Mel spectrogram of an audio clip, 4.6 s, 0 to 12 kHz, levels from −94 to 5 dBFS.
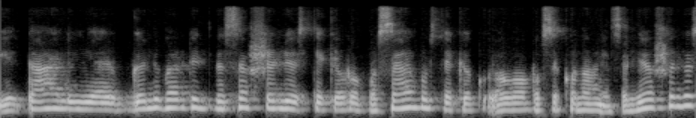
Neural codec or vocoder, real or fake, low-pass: vocoder, 22.05 kHz, 80 mel bands, WaveNeXt; fake; 9.9 kHz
